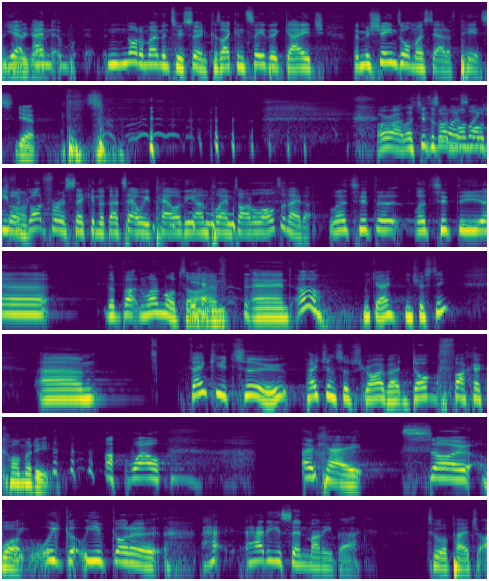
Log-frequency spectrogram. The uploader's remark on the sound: The people of Adelaide turned up at the last minute to catch the first of our awesome live episodes. Things get weird with a young man in the front row.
